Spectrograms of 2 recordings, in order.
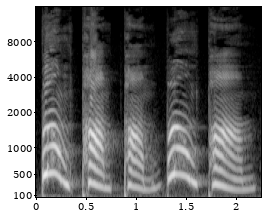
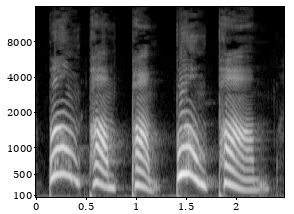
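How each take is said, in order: Both takes have the same delivery.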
